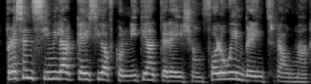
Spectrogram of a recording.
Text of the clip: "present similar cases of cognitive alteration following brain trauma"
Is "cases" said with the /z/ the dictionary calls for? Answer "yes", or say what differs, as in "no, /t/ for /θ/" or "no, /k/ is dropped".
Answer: no, /z/ is dropped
